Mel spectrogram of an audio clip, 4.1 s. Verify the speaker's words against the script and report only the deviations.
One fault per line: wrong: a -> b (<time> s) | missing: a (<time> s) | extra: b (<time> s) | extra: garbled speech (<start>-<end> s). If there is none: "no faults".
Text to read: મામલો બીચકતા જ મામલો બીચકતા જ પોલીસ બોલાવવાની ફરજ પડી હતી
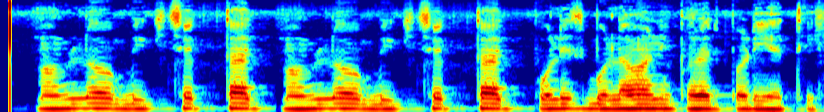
no faults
